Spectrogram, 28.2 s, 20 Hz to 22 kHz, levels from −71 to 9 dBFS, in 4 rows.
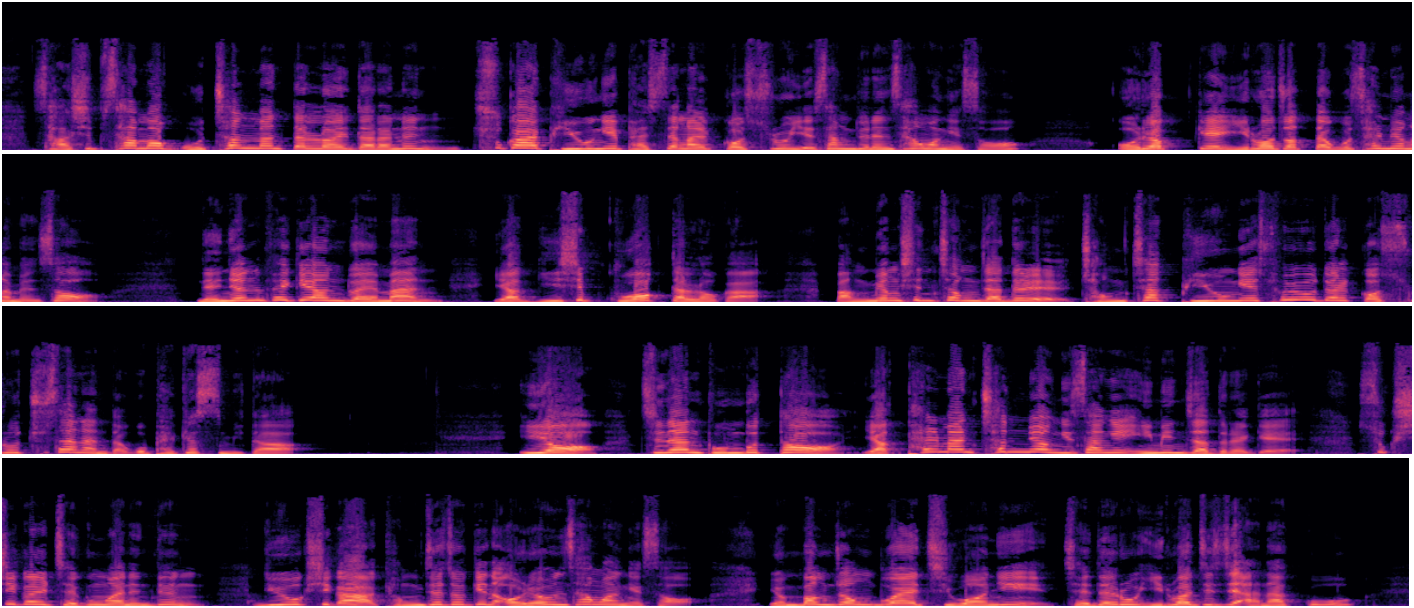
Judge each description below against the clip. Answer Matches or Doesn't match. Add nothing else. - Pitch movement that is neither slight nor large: Matches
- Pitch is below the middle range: Doesn't match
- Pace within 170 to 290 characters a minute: Doesn't match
